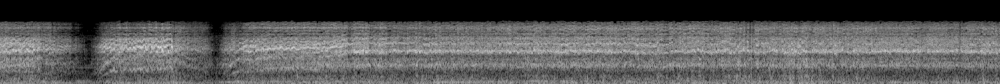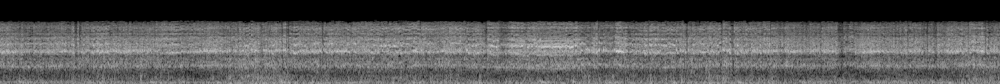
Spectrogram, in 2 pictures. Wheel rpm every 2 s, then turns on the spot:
130, 130, 230, 230, 230, 230, 230, 220, 220, 230.
none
